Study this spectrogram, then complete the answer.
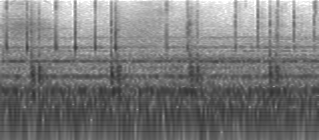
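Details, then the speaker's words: Cheap eBay diesel heater for a shed or workshop, running after the temperature is turned up on the remote: sharp fuel-pump ticks speed up to four or five a second over a steady fan roar and hum, normal operation. "so we've got that temperatures up and then it's starting to pick up pace now with a fuel pump he's getting a little bit quicker"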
